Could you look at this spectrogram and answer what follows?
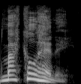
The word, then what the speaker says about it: McElhenney: It's McElhenney. – McElhenney. – McElhenney. – McElhenney. – If there was doubt, now there won't be any. It's McElhenney.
